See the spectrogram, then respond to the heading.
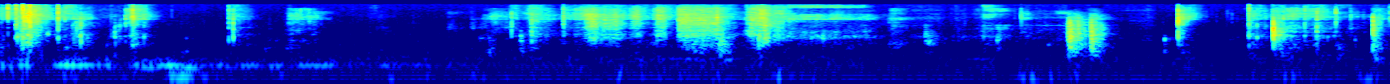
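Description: Fingertips with long nails rub the yellowed paper pages of an open old book and then turn a page. Quiet, dry, bright rustling and scratching come in short bursts, with a louder crinkling sweep as the page turns and brief crisp flicks near the end.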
